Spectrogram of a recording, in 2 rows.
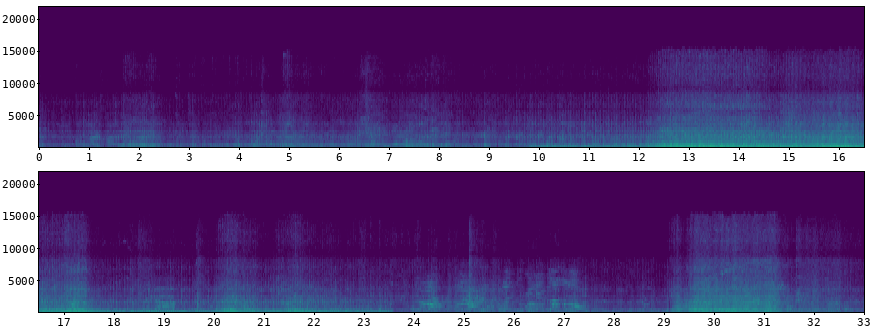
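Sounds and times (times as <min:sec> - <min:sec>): diesel truck engine running: 0:09.5 - 0:23.6
deeper engine note: 0:09.8 - 0:23.6.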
